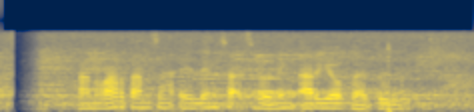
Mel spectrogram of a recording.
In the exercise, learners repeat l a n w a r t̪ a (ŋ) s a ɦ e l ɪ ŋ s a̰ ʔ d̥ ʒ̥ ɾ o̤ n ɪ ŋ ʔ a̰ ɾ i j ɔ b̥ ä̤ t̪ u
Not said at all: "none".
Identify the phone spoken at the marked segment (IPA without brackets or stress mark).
n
